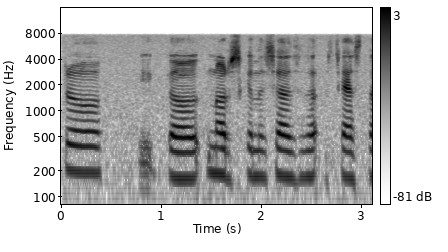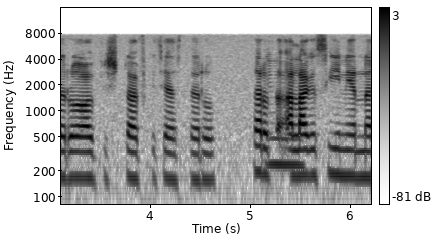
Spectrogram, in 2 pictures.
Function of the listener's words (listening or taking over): listening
